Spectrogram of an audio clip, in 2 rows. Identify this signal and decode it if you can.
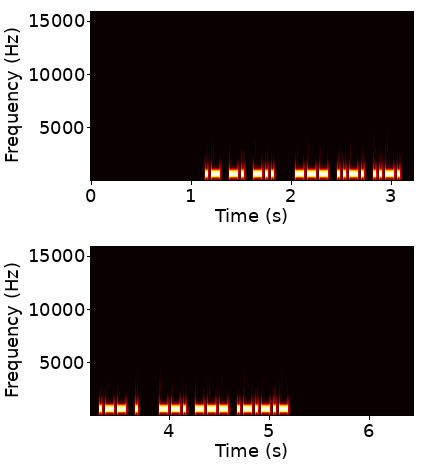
Morse code, heard as a keyed tone, about 40 wpm, 700 Hz. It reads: AND OFF WE GO.
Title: Sentences from Top 200 Words 40wpm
